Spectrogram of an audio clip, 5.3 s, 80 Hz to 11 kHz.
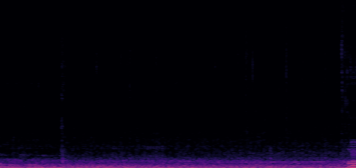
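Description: Continuous road traffic rumble at Camp 7 along Kennon Road, a steady engine drone with faint intermittent clicks and hiss, unbroken throughout.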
